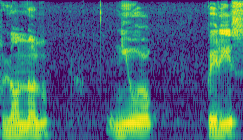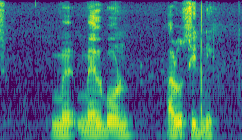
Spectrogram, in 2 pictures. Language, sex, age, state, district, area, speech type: Assamese, male, 60+, Assam, Tinsukia, rural, spontaneous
